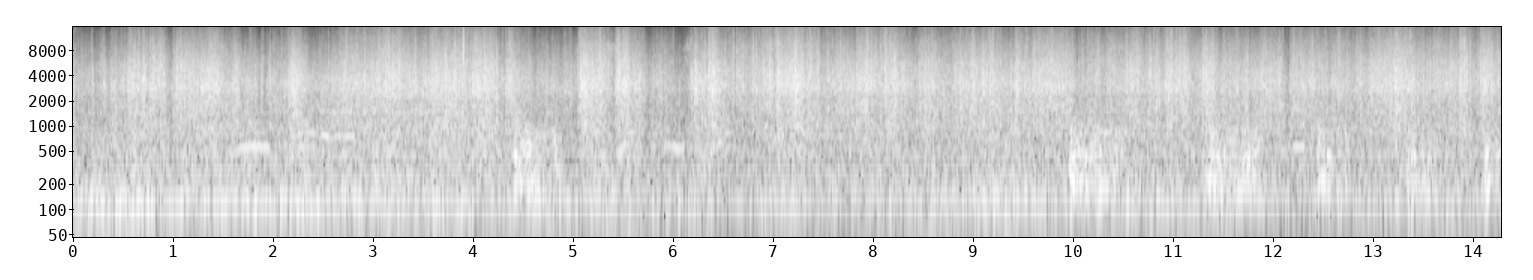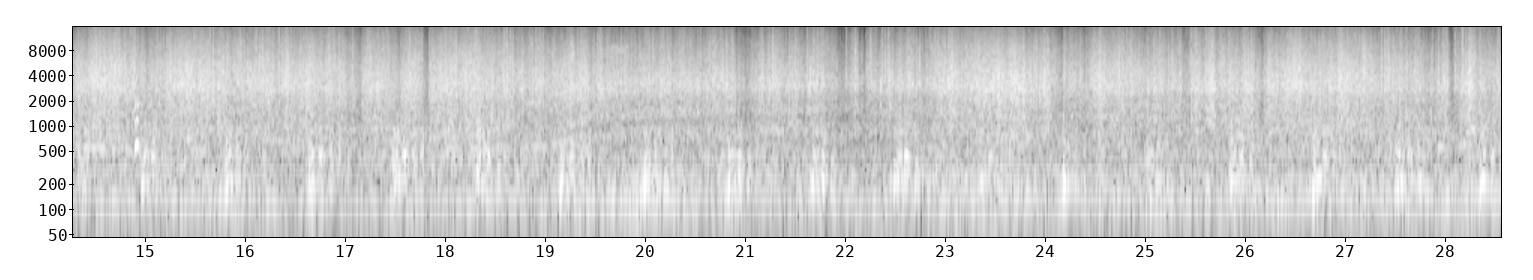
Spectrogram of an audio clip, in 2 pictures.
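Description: Heavy rain pelting the windshield and roof of a car, heard from inside the cabin, over a steady low rumble.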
